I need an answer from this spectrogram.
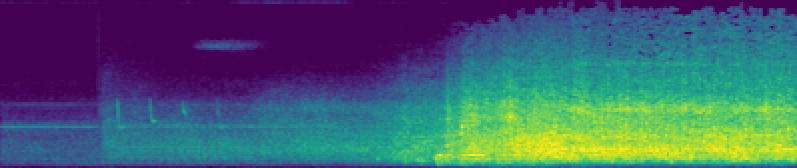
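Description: Deutsche Bahn ICE high-speed train approaching and passing at speed. Its rushing noise swells from about a second in and is at full loudness from about four and a half seconds as the cars go by.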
